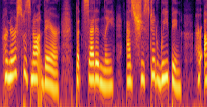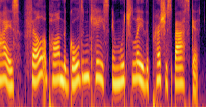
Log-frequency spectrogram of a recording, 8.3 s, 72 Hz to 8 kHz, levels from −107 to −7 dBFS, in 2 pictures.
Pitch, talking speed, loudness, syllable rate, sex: 225 Hz, 175 wpm, -18 LUFS, 4.7 syllables/s, female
